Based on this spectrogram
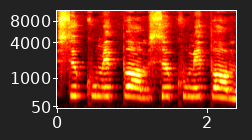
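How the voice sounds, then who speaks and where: A put-on character voice, monotone and flat, at a fairly slow pace. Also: woman. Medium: read story.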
